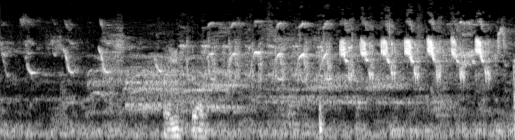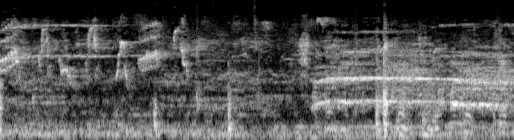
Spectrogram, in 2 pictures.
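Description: Outdoor birds chirping, with a quick run of repeated high chirps a few seconds in and a longer held call near the end.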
